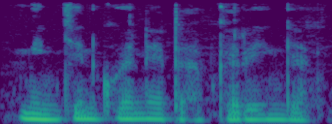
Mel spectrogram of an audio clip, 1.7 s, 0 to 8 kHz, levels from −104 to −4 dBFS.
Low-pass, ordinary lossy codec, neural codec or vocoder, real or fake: 7.2 kHz; none; none; real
